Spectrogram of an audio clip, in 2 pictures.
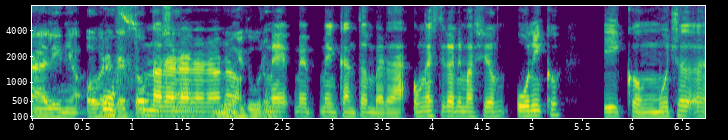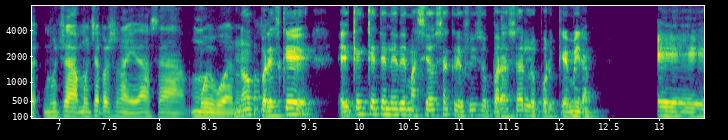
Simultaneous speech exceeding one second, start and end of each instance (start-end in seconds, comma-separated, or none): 0.7-2.5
